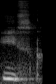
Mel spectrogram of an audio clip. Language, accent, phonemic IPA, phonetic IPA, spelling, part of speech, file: Armenian, Eastern Armenian, /isk/, [isk], իսկ, conjunction / particle, Hy-իսկ.ogg
- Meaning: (conjunction) while, and, but; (particle) 1. even 2. very, precisely, exactly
